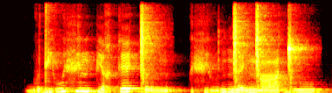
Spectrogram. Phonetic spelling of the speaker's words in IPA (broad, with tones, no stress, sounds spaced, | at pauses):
ɡʷ ə˨˩˦ d j uː˥ fʲ ʌ˥ n pʲ ɛ˨˥ χ k ɛ˥ ǀ ə˨˩˦ n | fʲ uː˨˩˦ d ŋ͡ǀ ɛ˨˥ ŋ͡ǀ ɑː˨˥ ɡ͡ǀ uː˥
